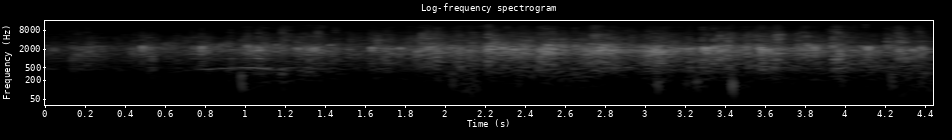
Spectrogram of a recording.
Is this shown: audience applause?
yes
